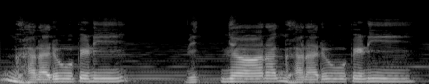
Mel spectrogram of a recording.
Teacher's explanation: ഘ തൊണ്ട ചേർത്ത് ഉച്ചരിക്കേണ്ട അക്ഷരമാണ് മഹാപ്രാണൻ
